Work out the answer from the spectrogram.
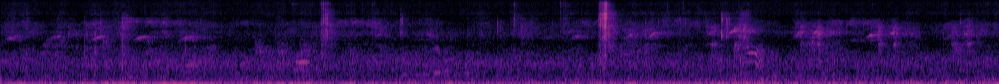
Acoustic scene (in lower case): park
